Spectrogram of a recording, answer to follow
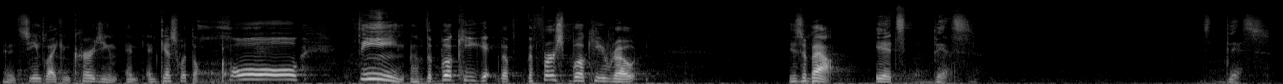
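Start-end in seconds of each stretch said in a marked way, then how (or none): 1.9-8.4 high, loud and slow, stretched out; rising dramatic emphasis; dramatic build. Acted. 12.0-12.7 hushed dramatic whisper; whispered repeat of the key line. Acted.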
